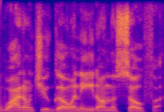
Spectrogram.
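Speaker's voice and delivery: ordinary delivery, nothing marked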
